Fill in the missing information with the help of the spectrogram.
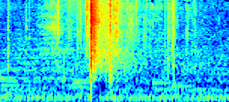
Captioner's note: phone smashing on the ground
